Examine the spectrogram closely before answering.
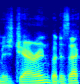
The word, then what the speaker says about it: Jaron: assumed that you say his first name is Jaron, but is that correct or is that wrong?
